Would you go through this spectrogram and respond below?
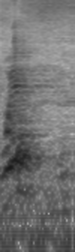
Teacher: when you say width you can't feel anything in your throat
